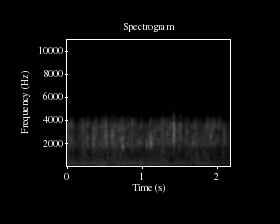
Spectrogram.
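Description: Water splashing and sloshing in a bucket of freshly caught catfish as a hand moves the fish around: a steady run of small splashes.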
